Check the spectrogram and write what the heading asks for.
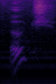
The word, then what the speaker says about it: Łódź: Is that the pronunciation? Łódź?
